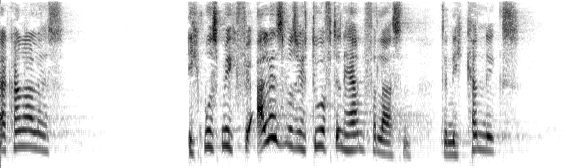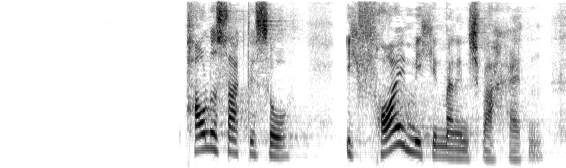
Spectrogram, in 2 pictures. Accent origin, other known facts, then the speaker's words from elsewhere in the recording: Austria; wie man bei uns in Österreich sagt, und Sudern.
